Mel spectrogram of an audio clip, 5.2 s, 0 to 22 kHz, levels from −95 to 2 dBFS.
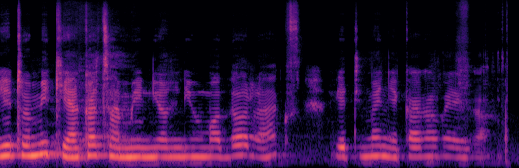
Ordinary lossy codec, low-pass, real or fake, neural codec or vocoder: none; none; fake; codec, 44.1 kHz, 7.8 kbps, Pupu-Codec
